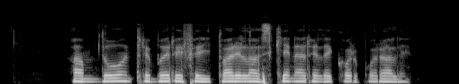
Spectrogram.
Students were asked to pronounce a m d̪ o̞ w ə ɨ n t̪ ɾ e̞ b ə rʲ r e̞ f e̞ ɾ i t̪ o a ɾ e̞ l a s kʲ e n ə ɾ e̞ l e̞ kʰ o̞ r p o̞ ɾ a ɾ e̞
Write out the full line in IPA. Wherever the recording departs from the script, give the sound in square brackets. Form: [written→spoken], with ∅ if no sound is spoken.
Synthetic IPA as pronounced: a m d̪ o̞ w ə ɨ n t̪ ɾ e̞ b ə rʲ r e̞ f e̞ ɾ i t̪ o a ɾ e̞ l a s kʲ e n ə ɾ e̞ l e̞ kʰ o̞ r p o̞ ɾ a [ɾ→l] e̞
